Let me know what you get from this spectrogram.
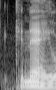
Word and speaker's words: Kene: I actually corresponded with the listener over the last few days, and she let me know that her name is pronounced Kene, like Renee, but with a K.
